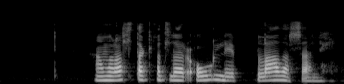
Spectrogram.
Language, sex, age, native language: Icelandic, female, 30-39, Icelandic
